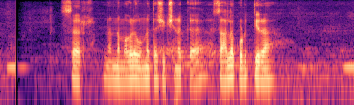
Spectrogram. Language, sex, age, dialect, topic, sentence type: Kannada, male, 36-40, Dharwad Kannada, banking, question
